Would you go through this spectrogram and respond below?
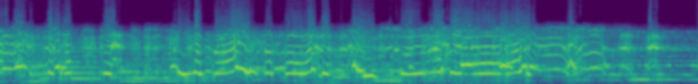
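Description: A person cries and wails loudly up close in long, wavering sobbing moans that rise and fall continuously, with a lower voice and background sounds underneath.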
